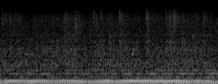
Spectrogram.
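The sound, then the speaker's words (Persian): Loud rain pours down in a steady, dense hiss with a low rumble beneath, unbroken throughout and with no voices. “به خاطر بارون تمام بوها با هم اومده سمتم و با هم قاطی شده. صدای بارونم خیلی بلنده.”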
